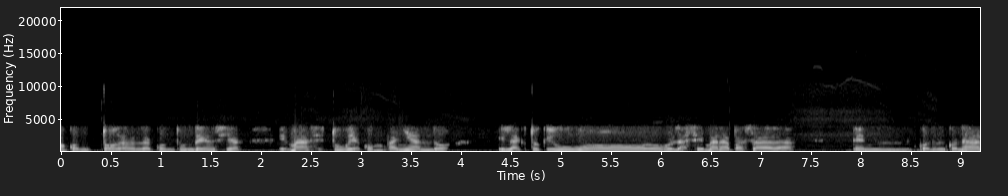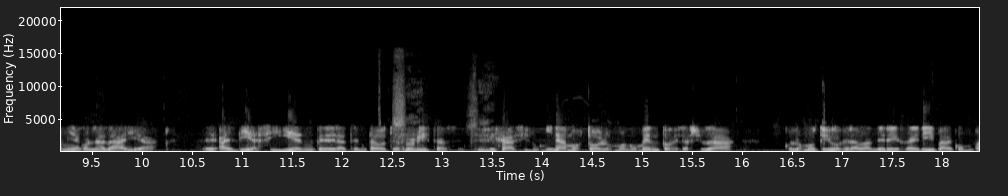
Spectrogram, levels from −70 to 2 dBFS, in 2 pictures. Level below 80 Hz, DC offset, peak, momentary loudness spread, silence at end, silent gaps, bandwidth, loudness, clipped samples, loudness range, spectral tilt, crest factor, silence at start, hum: -52 dBFS; under 0.1%; -10 dBFS; 8 LU; 0 s; none; 16 kHz; -29 LUFS; under 0.1%; 2 LU; -4.5 dB/octave; 20 dB; 0 s; none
